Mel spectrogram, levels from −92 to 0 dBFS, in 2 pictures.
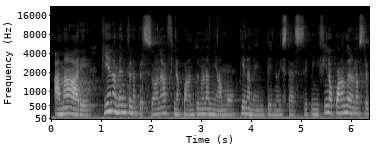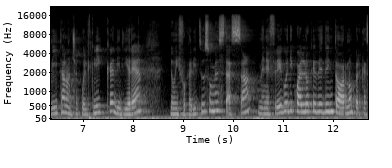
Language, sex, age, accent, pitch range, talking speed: Italian, female, 20-39, native, 195-245 Hz, 190 wpm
